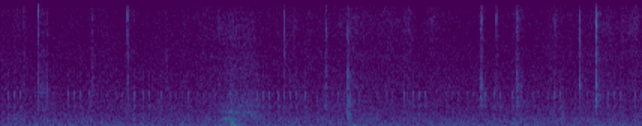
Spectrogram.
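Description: Faint, irregular clicking of metal circular knitting needles as stitches are worked, with a brief soft rustle about one and a half seconds in.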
